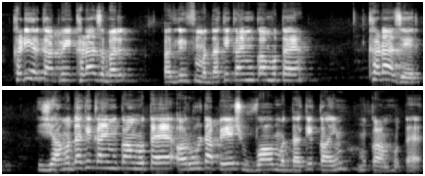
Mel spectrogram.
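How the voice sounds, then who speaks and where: Woman, tajweed teacher, fairly high voice, patient, careful letter demonstrations. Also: sharp tone. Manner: patient, repeats points, demonstrates letter sounds slowly and clearly. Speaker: Quran recitation teacher. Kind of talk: tajweed lesson.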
